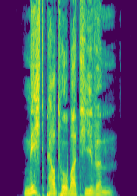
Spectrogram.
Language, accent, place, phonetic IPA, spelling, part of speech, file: German, Germany, Berlin, [ˈnɪçtpɛʁtʊʁbaˌtiːvəm], nichtperturbativem, adjective, De-nichtperturbativem.ogg
- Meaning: strong dative masculine/neuter singular of nichtperturbativ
